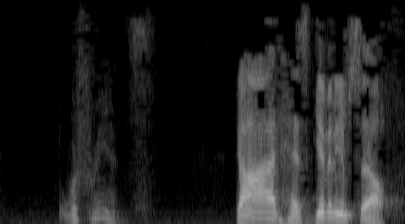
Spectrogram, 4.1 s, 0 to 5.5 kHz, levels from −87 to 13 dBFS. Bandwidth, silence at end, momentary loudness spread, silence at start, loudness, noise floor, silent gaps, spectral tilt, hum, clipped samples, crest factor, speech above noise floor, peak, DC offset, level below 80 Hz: 5.4 kHz; 0.2 s; 22 LU; 0.65 s; -26 LUFS; -72 dBFS; none; -8 dB/octave; none; under 0.1%; 20 dB; 44 dB; -10 dBFS; under 0.1%; -58 dBFS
